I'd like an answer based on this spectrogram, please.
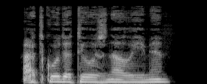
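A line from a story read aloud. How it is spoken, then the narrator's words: Plain question. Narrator (Russian): спросил Броуди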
